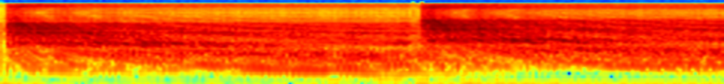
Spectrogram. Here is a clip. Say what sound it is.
alien atmos dark
Retro space invaders game sound
alien, dark, electro, retro, scary, sci-fi, scifi, space-invaders, video-game, weird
